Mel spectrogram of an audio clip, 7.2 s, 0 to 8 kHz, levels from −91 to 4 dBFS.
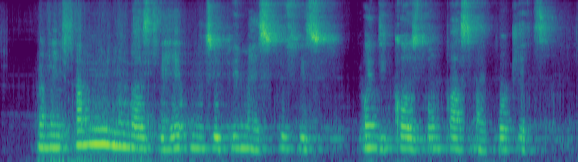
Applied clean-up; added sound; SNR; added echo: neural separator model SepFormer DNS4.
